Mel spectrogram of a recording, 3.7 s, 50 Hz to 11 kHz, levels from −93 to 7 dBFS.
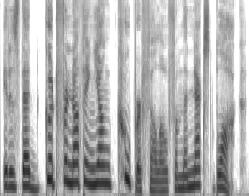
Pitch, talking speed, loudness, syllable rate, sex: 235 Hz, 210 wpm, -17 LUFS, 4.4 syllables/s, female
